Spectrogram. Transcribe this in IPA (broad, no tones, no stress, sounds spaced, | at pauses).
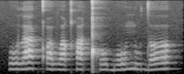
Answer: o l a ɡ qʼ o v ʌ qʰ a ǃʰ o b o n u d ʌ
